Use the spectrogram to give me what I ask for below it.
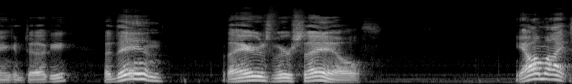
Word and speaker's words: Versailles: But then, there's Versailles. Y'all might say, I don't recognize Versailles. But just look up how it's spelled. V-E-R-S-L. So it's Versailles. The other people have it wrong. Us Kentuckians are right.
